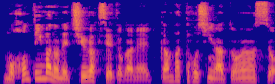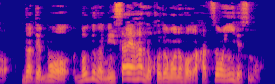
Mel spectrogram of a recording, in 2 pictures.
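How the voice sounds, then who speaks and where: A man in his thirties talks fast and encouragingly, often breaking into a laugh. His voice has a husky edge. This is casual talk-show chat. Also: on the high side, big pitch swings, warm tone. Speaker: podcast co-host.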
